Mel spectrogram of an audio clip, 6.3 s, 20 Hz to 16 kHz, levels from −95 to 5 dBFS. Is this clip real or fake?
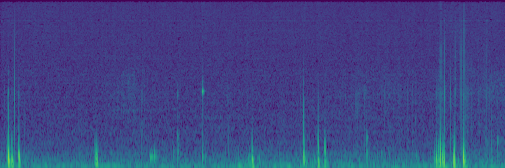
fake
